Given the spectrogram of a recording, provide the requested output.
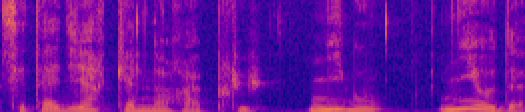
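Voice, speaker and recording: In a very clean recording with a silent background, a woman speaks at a moderate pace with lively intonation. Her tone is dark and mellow, somewhat breathy. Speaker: dietitian podcast host. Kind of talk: scripted narration. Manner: smiling.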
